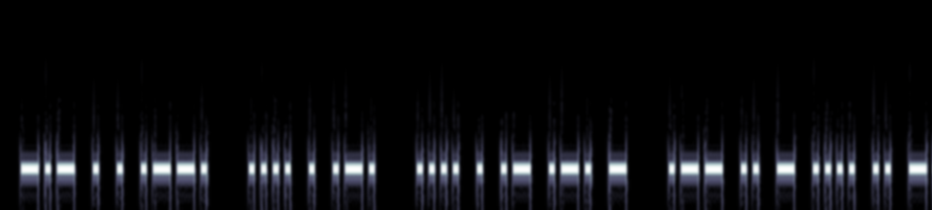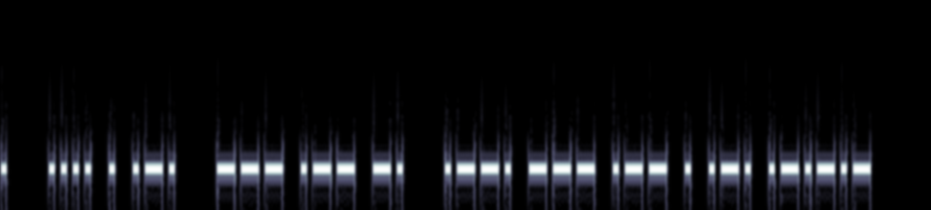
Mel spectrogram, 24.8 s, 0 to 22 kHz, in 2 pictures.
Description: Morse code, heard as a keyed tone, about 15 wpm, 700 Hz. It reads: KEEP HER HEART WITHIN HER OWN POWER.
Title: Sentences from Top 1200 Words 15wpm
